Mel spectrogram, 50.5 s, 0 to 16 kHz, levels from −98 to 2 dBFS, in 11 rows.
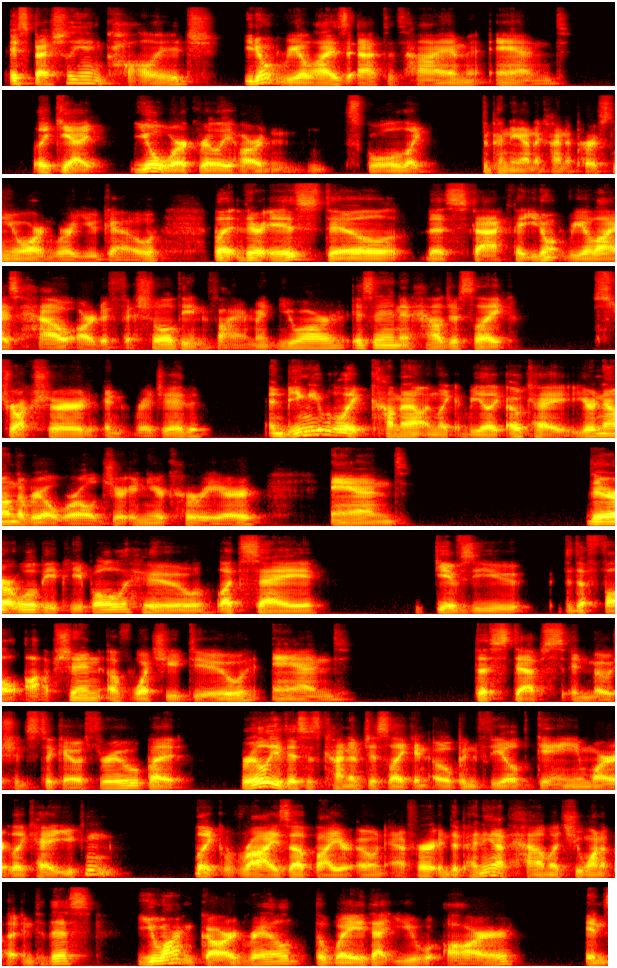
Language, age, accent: English, 30-49, American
